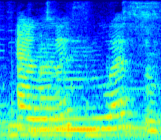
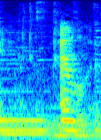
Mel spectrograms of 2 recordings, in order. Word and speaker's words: endless: Endless Endless、Endless D は発音しなくていいんだ。うん、しなくていい。 Endless Endless Endless Endless Endless。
